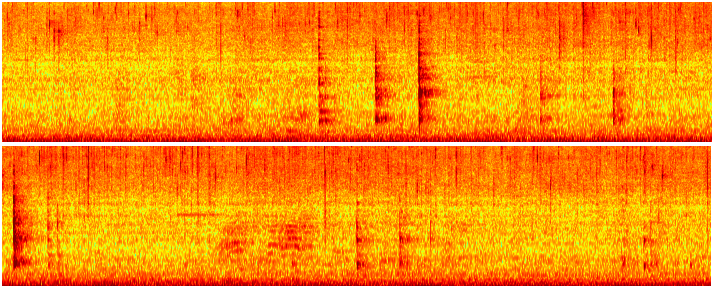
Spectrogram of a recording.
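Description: Onion and garlic sizzling as they sauté in oil in a nonstick pot while being stirred, with a few sharp clicks of the stirring utensil against the pot, three about three to four seconds in and one near seven seconds. A steady low hum runs underneath.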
